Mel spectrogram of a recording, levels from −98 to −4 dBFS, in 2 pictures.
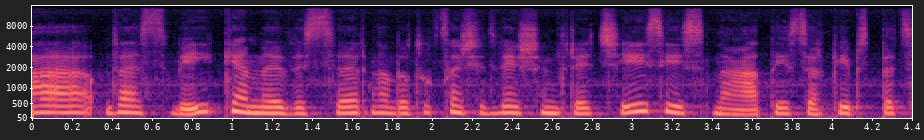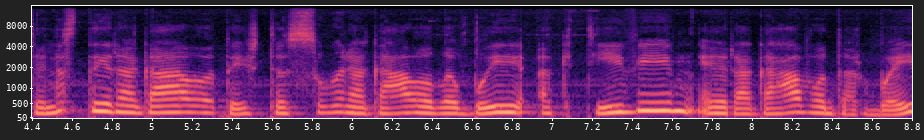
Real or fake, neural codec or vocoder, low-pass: real; none; 14.4 kHz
